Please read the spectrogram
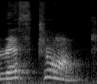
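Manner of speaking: restaurant in two syllables, "RES-tront"; silent U. Shown as a demonstration. Teacher revealing the pronunciation with silent U, corrected model. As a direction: drop the U in restaurant and end it "-tront". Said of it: "just make the ইউ letter silent".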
